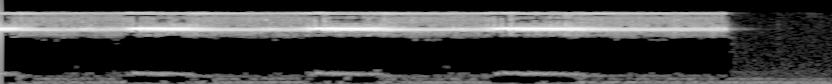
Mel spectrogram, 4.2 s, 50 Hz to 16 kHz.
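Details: Bell cricket, from a 2020 National Institute of Biological Resources recording, sustains a high, pure ringing tone that swells louder roughly three times before cutting off abruptly. Faint low chirps recur beneath it.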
